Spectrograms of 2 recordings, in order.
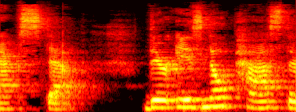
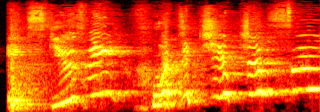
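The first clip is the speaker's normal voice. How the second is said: retold shocked squeak, much higher, slowing then rushing; stunned disbelief; 5 dB louder than usual. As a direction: replay the moment the news hit, half laughing. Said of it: "I was like".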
